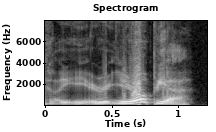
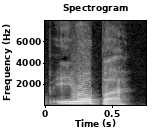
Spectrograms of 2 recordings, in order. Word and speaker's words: Europa: The word was, which I kept mispronouncing over and over again, as Europea, I think it was Europea. Yeah, you were saying Europea. And instead of Europa.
